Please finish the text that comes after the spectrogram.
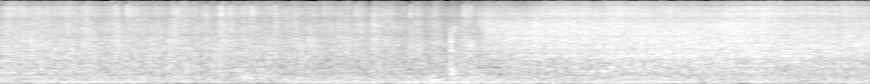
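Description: Dosa batter sizzles on a hot pan in a home kitchen, a steady hissing crackle like light rain that swells louder toward the end, with no voices.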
